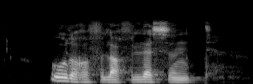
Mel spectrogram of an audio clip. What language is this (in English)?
Kabyle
